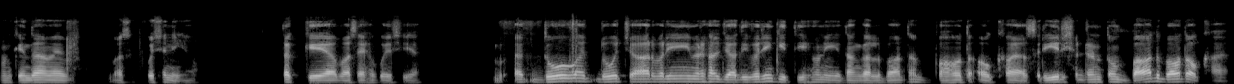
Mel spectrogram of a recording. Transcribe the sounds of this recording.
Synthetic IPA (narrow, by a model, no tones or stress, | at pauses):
ɦʊnkẽːnd̪aːmẽː | bə̰skʊʃʰnĩːaː | t̪əkːeːaːbəsɛɦkʊʃḭːaː | d̪oːd̪oːt͡ʃa̰ːɾʋəɾĩːmeːɾeːkʰjaːld͡ʒaːd̪iːʋəɾĩːk̬iːt̪iːɦoːɳ̃iːed̪ãːɡəlbaːd̪ãbɔːt̪ɔːkʰaːɛːsəɾiːɾʃəɖəɳt̪õːbaːd̪bɔːt̪ɔːkʰːaːɛː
